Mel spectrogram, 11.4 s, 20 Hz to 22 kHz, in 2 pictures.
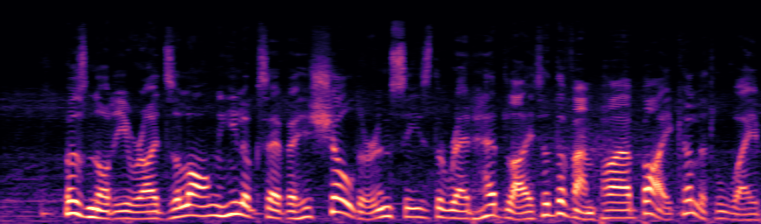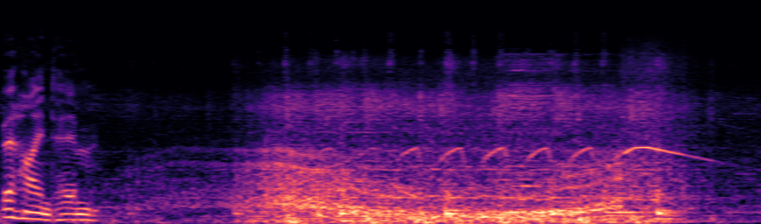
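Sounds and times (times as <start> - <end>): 
speech: 0.5 - 6.5
steady rumble of engine and traffic noise: 1.2 - 11.4
police car siren wailing: 8.2 - 11.4.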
